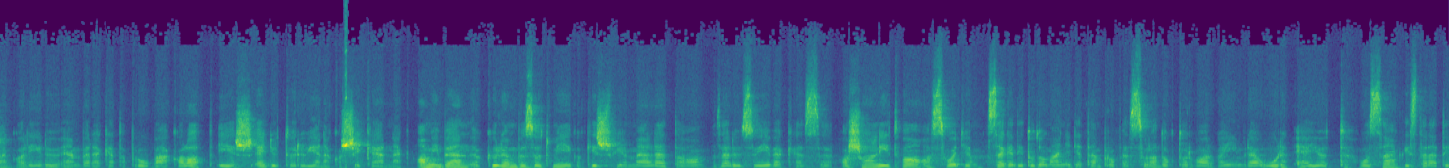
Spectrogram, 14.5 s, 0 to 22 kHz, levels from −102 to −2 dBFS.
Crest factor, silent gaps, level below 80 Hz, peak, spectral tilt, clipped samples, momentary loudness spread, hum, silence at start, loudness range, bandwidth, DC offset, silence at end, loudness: 26 dB; none; -72 dBFS; 0 dBFS; -0.5 dB/octave; under 0.1%; 14 LU; none; 0 s; 9 LU; 19.5 kHz; 0.2%; 0 s; -23 LUFS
